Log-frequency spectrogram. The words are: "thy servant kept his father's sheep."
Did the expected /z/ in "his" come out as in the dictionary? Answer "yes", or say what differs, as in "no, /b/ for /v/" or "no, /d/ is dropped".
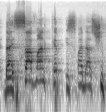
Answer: no, /s/ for /z/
